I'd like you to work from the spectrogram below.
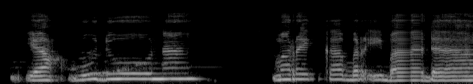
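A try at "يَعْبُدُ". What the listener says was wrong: Maaf Bu, untuk yang pertama bacanya enggak boleh panjang, enggak boleh ya budu, enggak boleh gitu. Tapi pendek.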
